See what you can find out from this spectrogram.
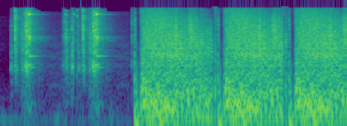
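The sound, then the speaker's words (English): A machine gun sound effect fires from a soundboard. A few short crackling bursts lead into loud, dense automatic gunfire broken by heavy low booms. “why don't we have a machine gun that we've never picked a machine gun button for the board? Now's the time.”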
